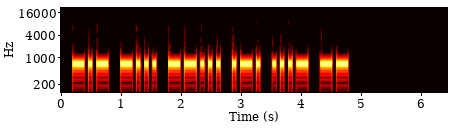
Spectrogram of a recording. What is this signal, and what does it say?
Morse code, heard as a keyed tone, about 18 wpm, 700 Hz. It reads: KB7RVM
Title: Speed Racing - USA 2x3 Call Signs 15wpm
